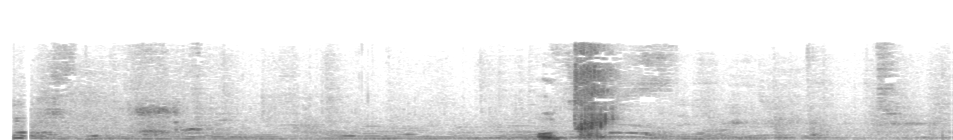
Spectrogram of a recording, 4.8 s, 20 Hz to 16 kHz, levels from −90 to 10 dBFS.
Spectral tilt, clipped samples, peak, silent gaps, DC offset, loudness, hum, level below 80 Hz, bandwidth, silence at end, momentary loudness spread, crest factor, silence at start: -2.5 dB/octave; under 0.1%; -6 dBFS; none; under 0.1%; -29 LUFS; none; -82 dBFS; 11.5 kHz; 0 s; 24 LU; 30 dB; 0.05 s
